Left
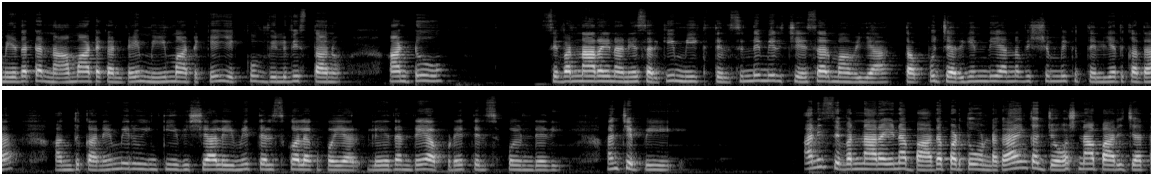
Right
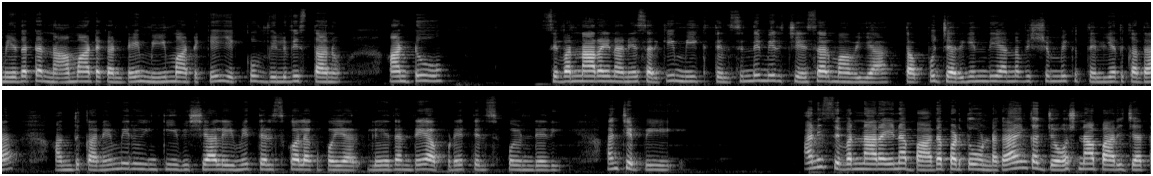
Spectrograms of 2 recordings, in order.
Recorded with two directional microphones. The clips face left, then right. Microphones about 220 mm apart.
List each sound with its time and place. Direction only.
0.0 s a woman's voice: centre (ahead or behind)
5.5 s a woman's voice: centre (ahead or behind)
19.5 s a woman's voice: centre (ahead or behind)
